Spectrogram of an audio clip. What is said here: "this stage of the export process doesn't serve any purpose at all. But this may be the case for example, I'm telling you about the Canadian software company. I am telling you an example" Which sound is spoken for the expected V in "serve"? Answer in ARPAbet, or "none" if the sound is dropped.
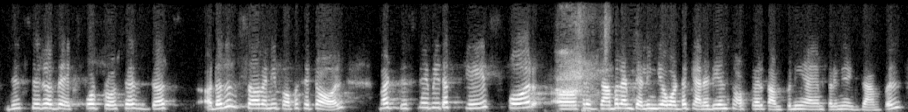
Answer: V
